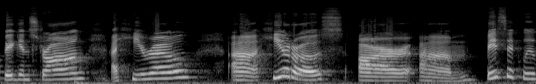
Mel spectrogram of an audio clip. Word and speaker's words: gyros: is actually he so you want to say it almost like a hero big and strong a hero heroes are basically like Greek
